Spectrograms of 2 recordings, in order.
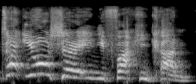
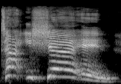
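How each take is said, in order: First: High, loud retort with YOUR punched hard; acted outraged comeback from the stage; shouted comeback. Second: Loud, high, drawn-out heckle from the crowd; mock heckle, shouted slowly; heckler's shout. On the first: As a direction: yell it back at the heckler, hitting YOUR. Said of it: "And he went". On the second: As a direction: imitate a bloke shouting at the stage. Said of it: "some bloke shouted".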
